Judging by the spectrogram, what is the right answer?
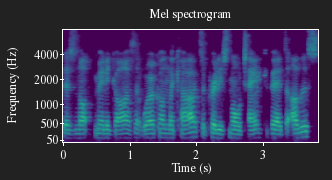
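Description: Against a quiet background, a man with an Australian accent and a medium pitch talks at a fairly quick pace. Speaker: racing driver. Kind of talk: interview.

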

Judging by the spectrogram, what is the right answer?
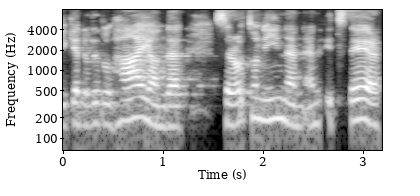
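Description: Fairly low in pitch, a woman talks fairly quickly against noticeable background noise. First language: German. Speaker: movement teacher and trainer. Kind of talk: interview.

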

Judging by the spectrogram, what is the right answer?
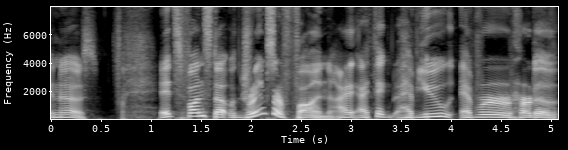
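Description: A man with a plain, everyday voice and lively intonation, at a moderate pace, in a very clean recording over a silent background. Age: 40s. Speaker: podcast host. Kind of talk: casual chat.

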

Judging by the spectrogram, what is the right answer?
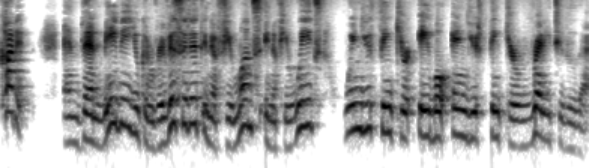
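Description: Her pitch sits fairly high and swings very widely. The woman keeps a moderate pace. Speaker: podcast host, branding consultant. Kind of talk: solo podcast monologue, coaching tips.

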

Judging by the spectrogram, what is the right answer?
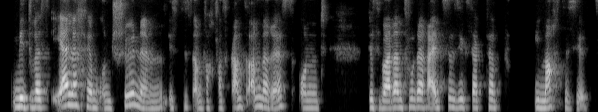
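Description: An unremarkable speaking voice talks at a moderate pace. The intonation stays fairly even. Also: woman. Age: 20s. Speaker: app startup employee. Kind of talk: casual chat.

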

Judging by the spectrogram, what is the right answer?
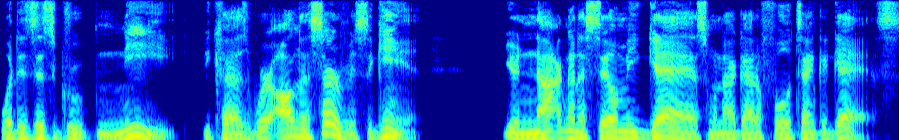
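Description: In a very clean recording with a silent background, a man with an American accent uses an unremarkable speaking voice, medium pitch, ordinary pitch variation and a moderate pace. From Chicago, West Side. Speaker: music educator and producer. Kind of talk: casual interview.

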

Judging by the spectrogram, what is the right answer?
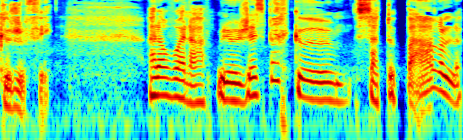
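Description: A woman speaks at a very slow pace with a very deep, low pitch. Her intonation is lively, and the sound is dry and close with no echo. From Switzerland, Valais. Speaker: life coach podcaster. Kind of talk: solo podcast talk. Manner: hesitant, many fillers.

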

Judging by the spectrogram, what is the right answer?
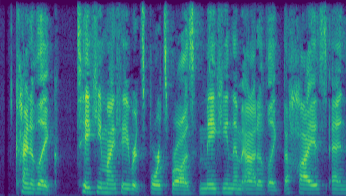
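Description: On a very clean recording with a silent background, a woman with an American accent speaks fairly quickly in a fairly low pitch, a plain, everyday voice. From US West Coast, San Diego. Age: 20s. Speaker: activewear company founder, former college volleyball player. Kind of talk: casual interview conversation.

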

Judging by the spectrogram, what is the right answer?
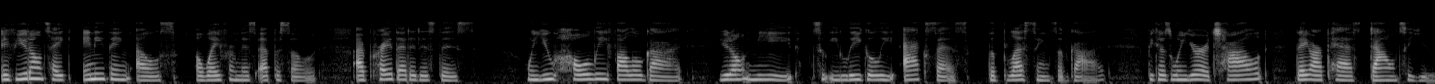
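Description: A woman speaks in a normal speaking voice, with a fairly high pitch. Her intonation stays fairly even, and her pace is moderate. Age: 30s. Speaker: podcast host and author. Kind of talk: faith podcast monologue.

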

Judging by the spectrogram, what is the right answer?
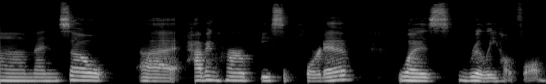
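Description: Speaking at a very slow pace, a woman holds a fairly low pitch in a monotone, flat intonation. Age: 40s. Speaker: business owner and mother. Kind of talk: interview.

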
